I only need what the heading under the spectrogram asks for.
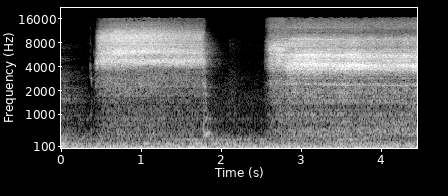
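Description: Two sustained hissing 'sss' exhalations, a person breathing out through the teeth making an S sound as a breathing and voice exercise, the first about a second and a half, the second longer, separated by a brief quiet pause.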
